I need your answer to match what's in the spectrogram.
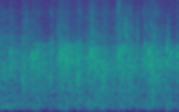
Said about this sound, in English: Can you give the Lord a hand clap of praise?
